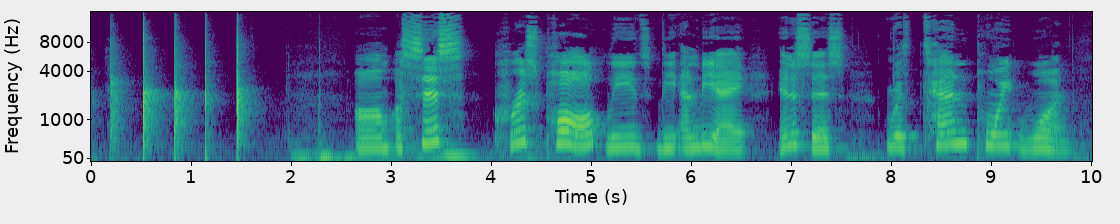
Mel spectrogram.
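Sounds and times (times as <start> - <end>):
clapping applause for Rudy Gobert: 0.0 - 1.6
speech: 2.6 - 9.9.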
